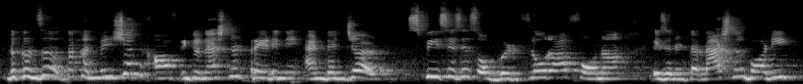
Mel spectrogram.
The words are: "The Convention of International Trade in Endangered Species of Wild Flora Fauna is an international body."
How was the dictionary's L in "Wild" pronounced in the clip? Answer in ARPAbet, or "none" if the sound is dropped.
none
